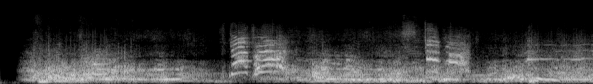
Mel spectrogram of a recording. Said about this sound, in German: Wahnsinn, dass er einfach dazwischen rennt, wo sich gerade ein, so Löwen, die so 150 Kilo wiegen oder mehr, sich gerade prügeln, wie das halt Großkatzen machen, wenn sie um ihr Revier so ein bisschen kämpfen oder auch spielen.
